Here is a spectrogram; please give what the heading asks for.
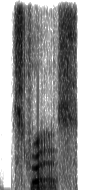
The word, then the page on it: stress: British English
